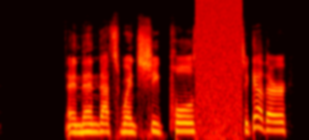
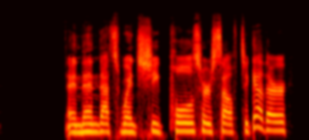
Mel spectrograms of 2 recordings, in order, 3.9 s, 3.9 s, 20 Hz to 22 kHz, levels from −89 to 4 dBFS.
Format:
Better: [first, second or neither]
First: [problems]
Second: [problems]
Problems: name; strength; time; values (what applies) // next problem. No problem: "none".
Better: second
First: audio cutting out; filled with static; at 2.5 s for 0.5 s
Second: none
